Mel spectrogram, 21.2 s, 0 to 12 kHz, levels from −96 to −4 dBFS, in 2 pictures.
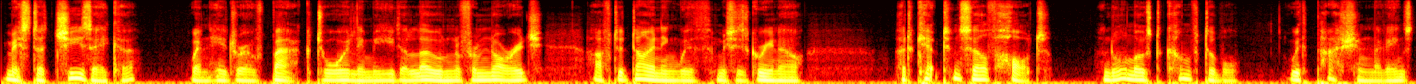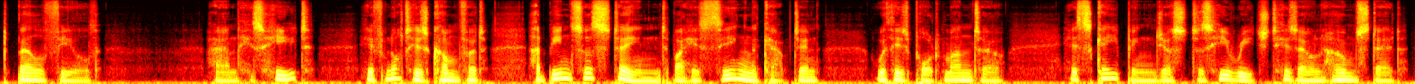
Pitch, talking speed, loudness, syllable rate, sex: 105 Hz, 150 wpm, -18 LUFS, 5.0 syllables/s, male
